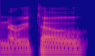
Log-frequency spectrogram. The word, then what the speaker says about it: Naruto: I'm sure I'm sure the Hot Wheels people or Naruto, I don't know how to pronounce it.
